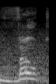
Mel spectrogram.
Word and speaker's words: Vogt: That Aaron Vogt, currently starting in 6th. I can't pronounce his name 100% right. Vogt is correct. V-O-T-E spelling is how it's pronounced.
